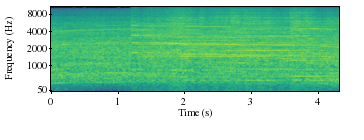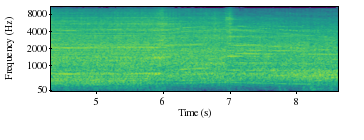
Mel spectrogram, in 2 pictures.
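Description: Evolution Rage2 14-inch multi-purpose chop saw running, its stock carbide-tipped blade cutting through steel angle iron from about a second in until about seven seconds, then spinning free with the head raised.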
